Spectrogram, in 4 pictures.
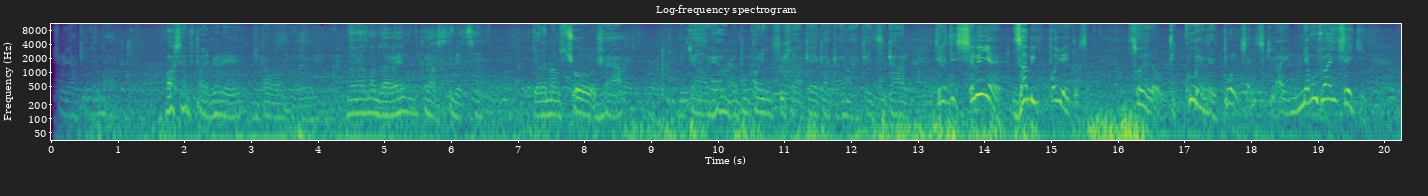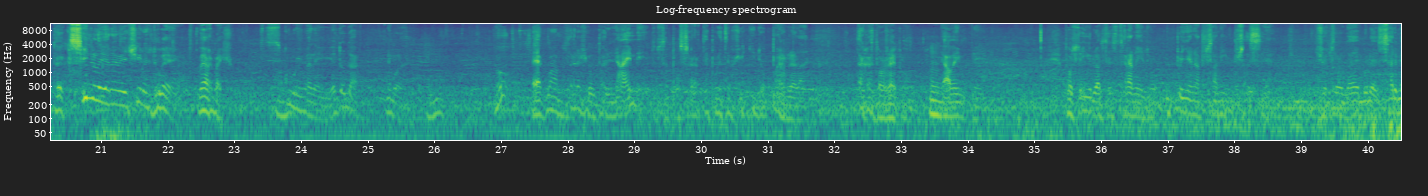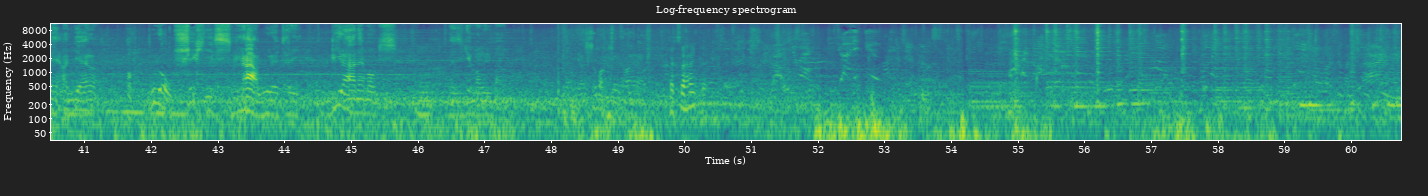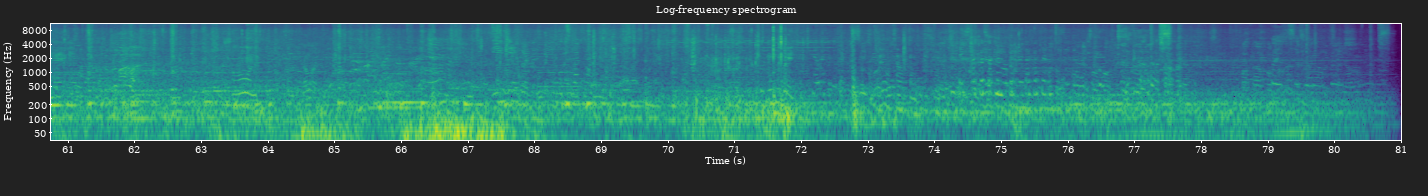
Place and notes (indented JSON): {
  "title": "Prague, Czech Republic - Street musician lamento",
  "date": "2012-04-11 21:29:00",
  "description": "Prophecy of the homeless street musician with guitar at Můstek, near the Billa supermarket about the future of the world.",
  "latitude": "50.08",
  "longitude": "14.43",
  "altitude": "212",
  "timezone": "Europe/Prague"
}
